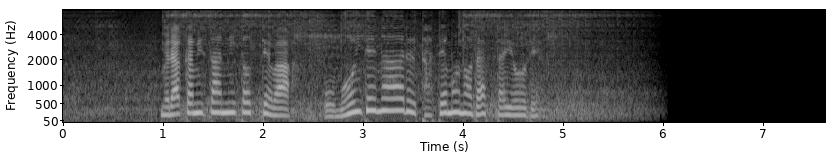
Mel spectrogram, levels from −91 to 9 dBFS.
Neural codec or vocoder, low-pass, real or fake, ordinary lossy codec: codec, 16 kHz, 16 kbps, FunCodec, trained on Chinese and English, 50 frames a second; none; fake; none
